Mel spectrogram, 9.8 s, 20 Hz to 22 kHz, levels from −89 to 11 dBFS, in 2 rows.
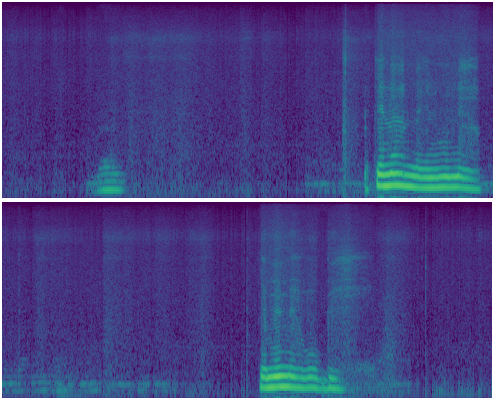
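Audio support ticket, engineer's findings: Fuzzy, crackly speech across the whole clip; treble buried under broadband hiss. Component: encoder, 1-bit DFPWM compression. Mechanism: one bit per sample nudges an adaptive level up or down, producing dense quantisation noise. Heavy damage, which fits a 48 kbps stream.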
